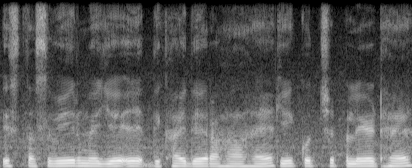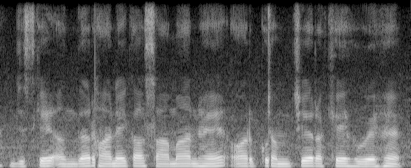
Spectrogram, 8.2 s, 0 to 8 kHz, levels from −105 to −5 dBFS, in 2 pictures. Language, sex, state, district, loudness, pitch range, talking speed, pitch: Hindi, male, Chhattisgarh, Bastar, -20 LUFS, 115-120 Hz, 175 wpm, 115 Hz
